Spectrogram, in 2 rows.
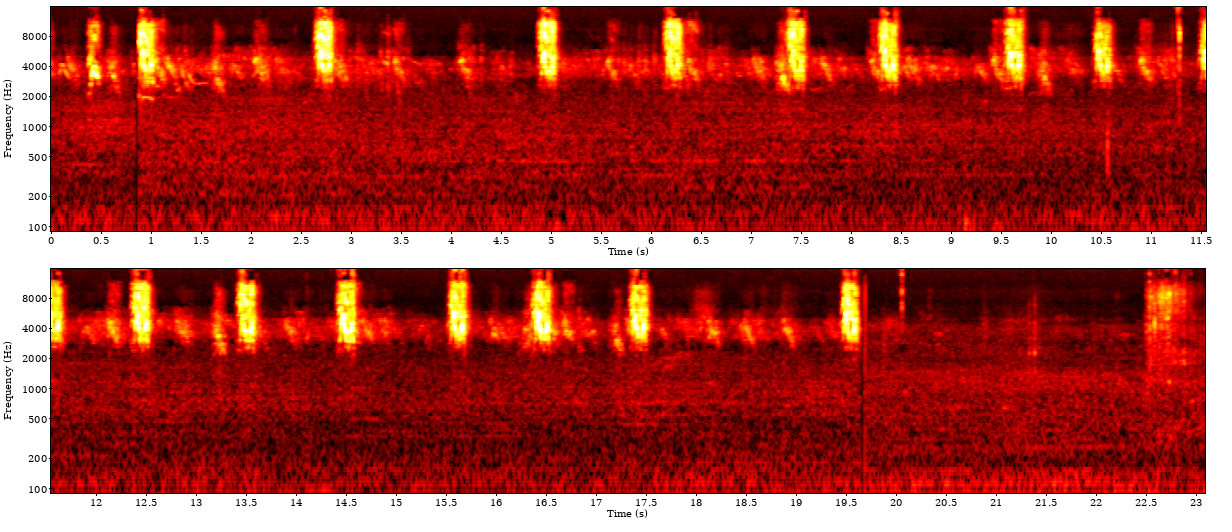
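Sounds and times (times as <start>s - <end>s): small bird chirping: 0.0s - 3.7s, 4.9s - 6.6s, 7.2s - 19.7s.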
